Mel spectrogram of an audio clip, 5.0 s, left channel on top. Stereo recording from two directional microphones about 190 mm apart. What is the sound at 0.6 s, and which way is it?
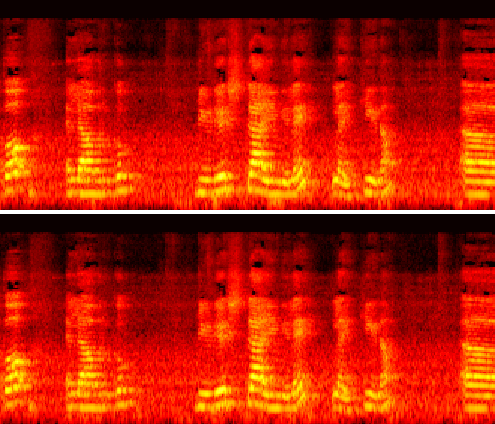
Speech, 10° right (ahead or behind).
